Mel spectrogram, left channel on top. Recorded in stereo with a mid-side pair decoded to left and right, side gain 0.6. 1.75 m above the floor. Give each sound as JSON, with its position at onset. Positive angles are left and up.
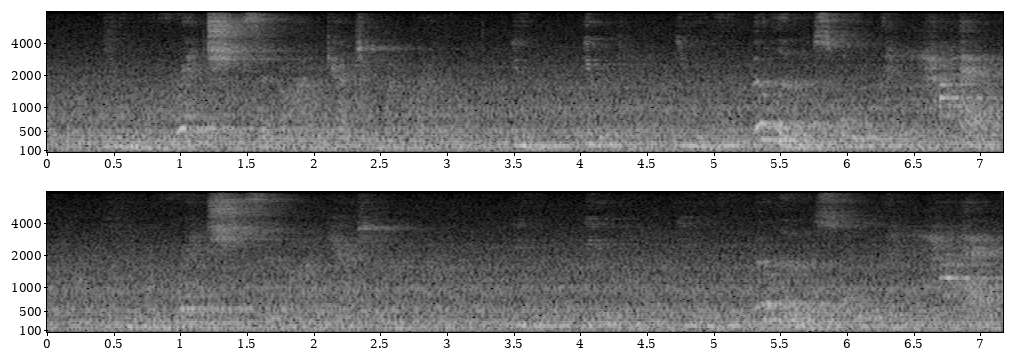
{"t": 0.4, "sound": "a woman speaking", "azimuth_deg": 60, "distance_m": 1.6}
